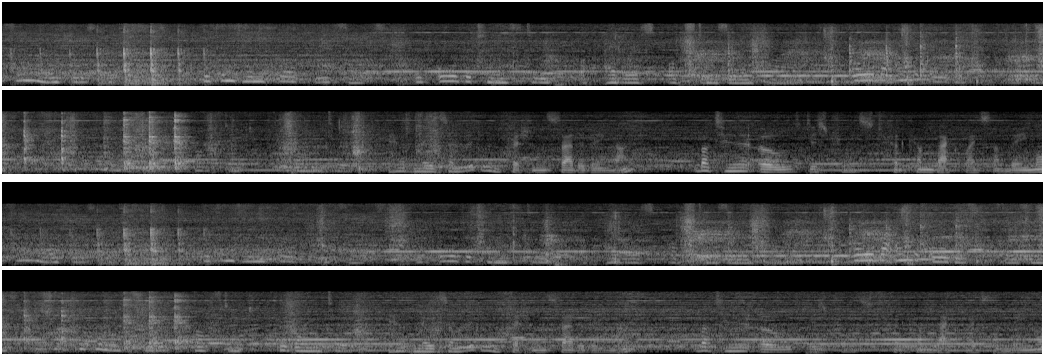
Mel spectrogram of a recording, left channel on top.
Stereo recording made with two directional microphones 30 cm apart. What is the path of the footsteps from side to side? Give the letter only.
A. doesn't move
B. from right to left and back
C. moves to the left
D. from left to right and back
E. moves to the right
C.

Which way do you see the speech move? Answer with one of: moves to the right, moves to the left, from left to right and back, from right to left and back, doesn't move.
from left to right and back.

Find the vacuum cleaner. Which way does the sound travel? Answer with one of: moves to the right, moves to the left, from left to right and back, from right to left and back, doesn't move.
moves to the right.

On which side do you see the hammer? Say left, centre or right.
left.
